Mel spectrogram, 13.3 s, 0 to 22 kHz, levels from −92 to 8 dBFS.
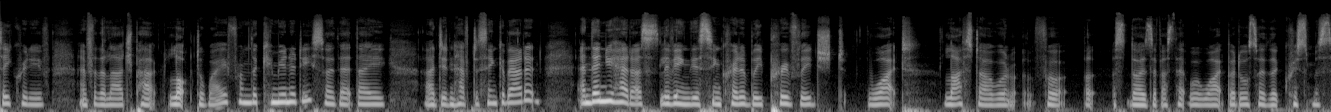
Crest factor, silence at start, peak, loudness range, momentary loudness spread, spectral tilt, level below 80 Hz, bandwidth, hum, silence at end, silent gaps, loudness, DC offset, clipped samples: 20 dB; 0 s; -6 dBFS; 8 LU; 15 LU; -5.5 dB/octave; -38 dBFS; 14 kHz; none; 0 s; none; -26 LUFS; under 0.1%; under 0.1%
